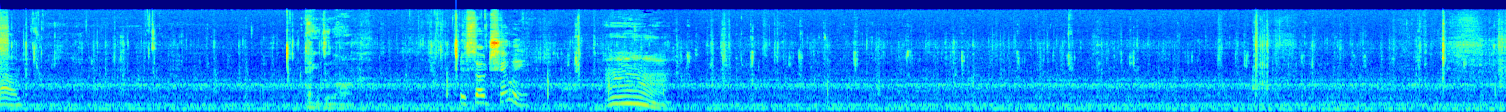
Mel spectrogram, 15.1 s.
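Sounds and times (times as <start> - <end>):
chewing with mouth clicks: 0.0 - 15.0
low hum of car interior: 0.0 - 15.0
person humming: 6.0 - 6.8.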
